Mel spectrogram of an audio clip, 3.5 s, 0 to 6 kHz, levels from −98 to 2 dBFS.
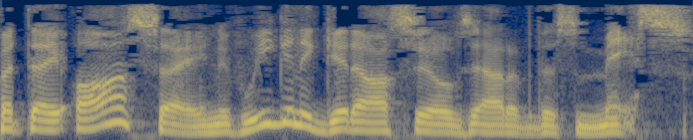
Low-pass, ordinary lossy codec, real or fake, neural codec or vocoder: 5.4 kHz; MP3, 24 kbps; real; none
